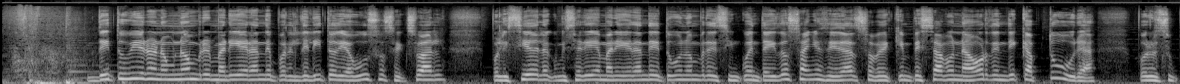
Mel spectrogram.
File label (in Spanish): informativo; policiales; maria grande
